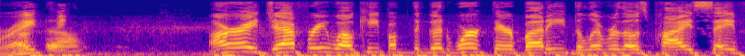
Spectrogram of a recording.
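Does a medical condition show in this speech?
No.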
